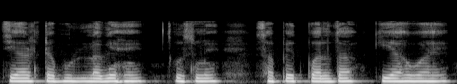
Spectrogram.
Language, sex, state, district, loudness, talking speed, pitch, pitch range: Hindi, male, Jharkhand, Ranchi, -13 LUFS, 130 wpm, 145 Hz, 140-145 Hz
